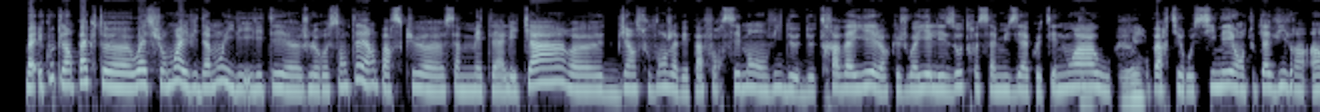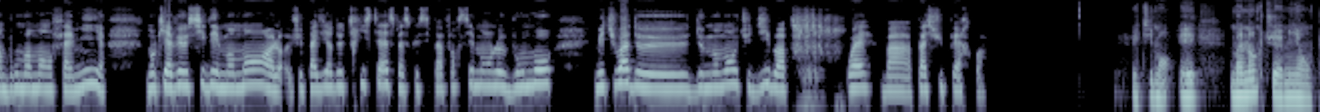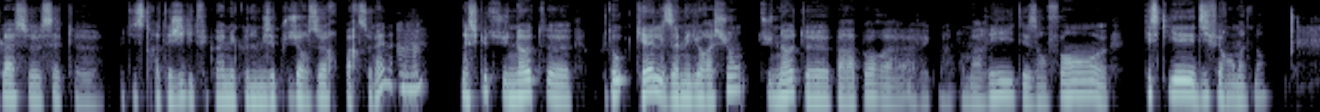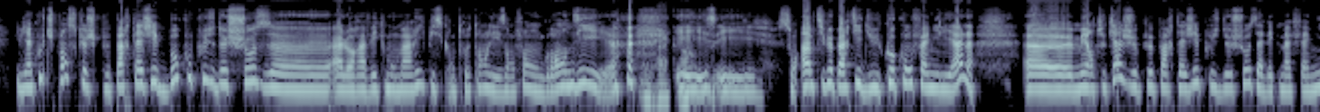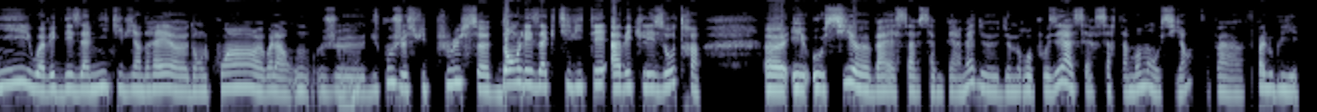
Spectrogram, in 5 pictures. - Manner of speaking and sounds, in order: other background noise; scoff; "Effectivement" said as "etiement"; chuckle; stressed: "dans"
- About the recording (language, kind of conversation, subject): French, podcast, Comment trouver un bon équilibre entre le travail et la vie de famille ?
